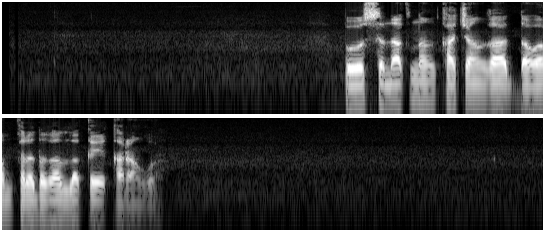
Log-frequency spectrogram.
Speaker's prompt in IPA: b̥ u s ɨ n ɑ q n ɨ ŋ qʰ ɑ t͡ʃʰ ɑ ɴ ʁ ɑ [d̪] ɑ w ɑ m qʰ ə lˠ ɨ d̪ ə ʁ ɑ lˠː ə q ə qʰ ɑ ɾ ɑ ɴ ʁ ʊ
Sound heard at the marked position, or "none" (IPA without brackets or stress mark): d̪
